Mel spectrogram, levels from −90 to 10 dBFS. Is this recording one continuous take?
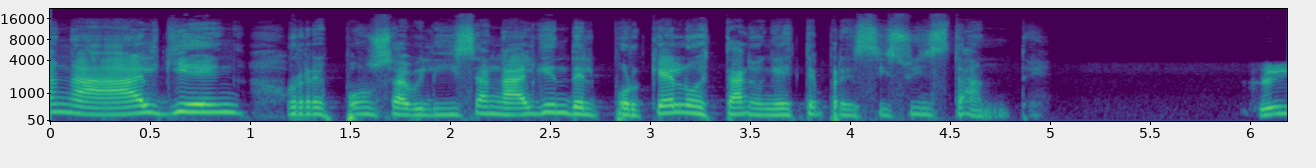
no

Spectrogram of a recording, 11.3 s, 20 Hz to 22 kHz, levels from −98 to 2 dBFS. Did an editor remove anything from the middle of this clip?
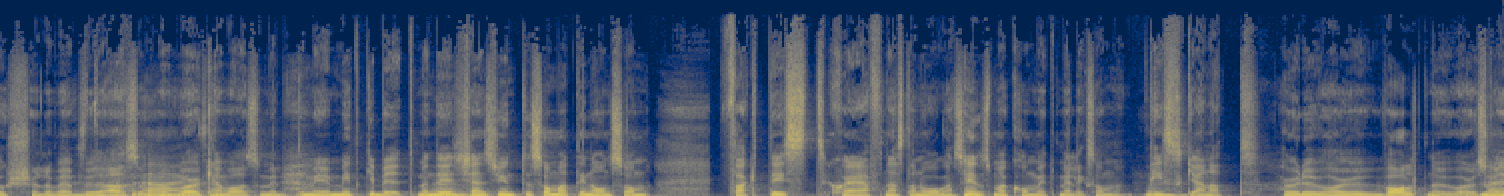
yes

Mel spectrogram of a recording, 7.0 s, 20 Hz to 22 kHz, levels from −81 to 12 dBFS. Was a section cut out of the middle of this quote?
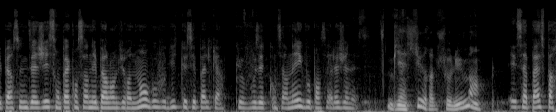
no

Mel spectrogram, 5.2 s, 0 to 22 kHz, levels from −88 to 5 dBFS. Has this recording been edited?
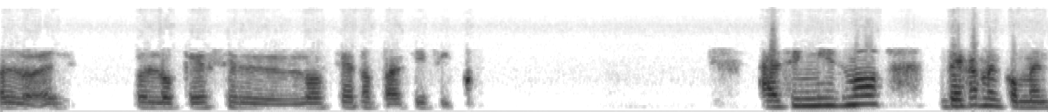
no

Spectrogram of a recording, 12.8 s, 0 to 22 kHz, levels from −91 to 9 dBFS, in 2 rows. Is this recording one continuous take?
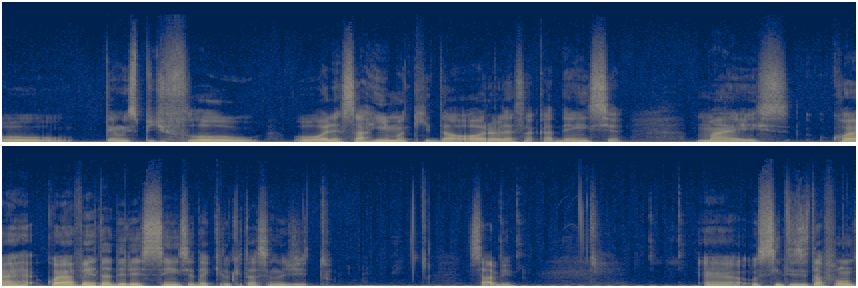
yes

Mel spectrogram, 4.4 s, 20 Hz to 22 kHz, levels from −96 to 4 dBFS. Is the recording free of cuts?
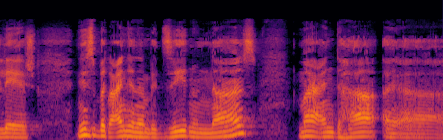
no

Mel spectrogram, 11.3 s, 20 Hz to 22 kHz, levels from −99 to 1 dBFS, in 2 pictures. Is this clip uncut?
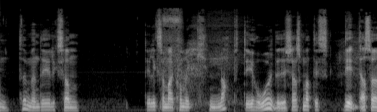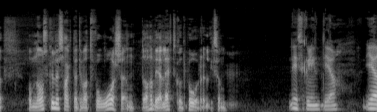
yes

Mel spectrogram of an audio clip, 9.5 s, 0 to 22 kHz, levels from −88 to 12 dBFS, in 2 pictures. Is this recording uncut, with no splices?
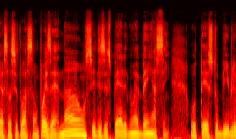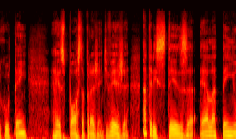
no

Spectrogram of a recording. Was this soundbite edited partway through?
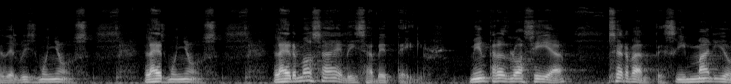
yes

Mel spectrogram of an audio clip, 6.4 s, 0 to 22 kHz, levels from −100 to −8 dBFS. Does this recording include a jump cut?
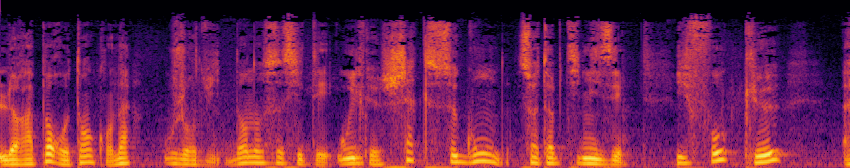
yes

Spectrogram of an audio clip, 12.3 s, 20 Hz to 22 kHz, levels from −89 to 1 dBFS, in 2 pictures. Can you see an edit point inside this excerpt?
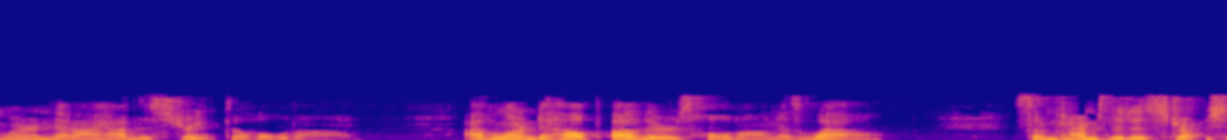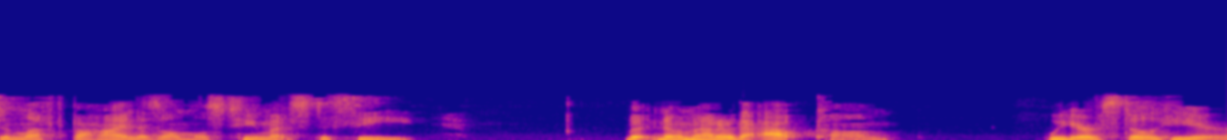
no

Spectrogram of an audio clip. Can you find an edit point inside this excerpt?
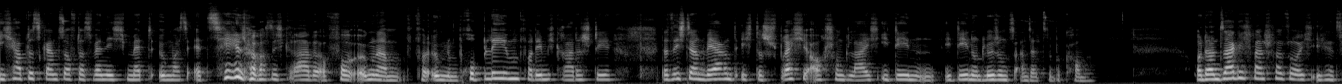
no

